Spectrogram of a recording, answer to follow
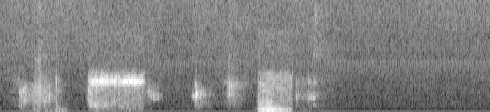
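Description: Faint, choppy fragments of a woman's voice through a microphone: a few short bursts with dead silence between them, one held briefly on a steady note.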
